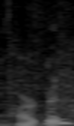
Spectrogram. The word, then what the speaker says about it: Hartman: Hartman.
